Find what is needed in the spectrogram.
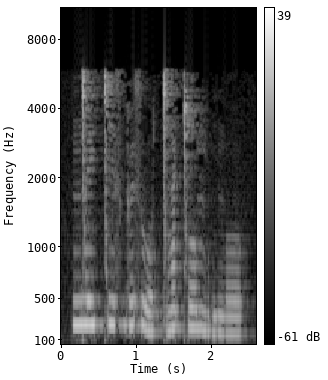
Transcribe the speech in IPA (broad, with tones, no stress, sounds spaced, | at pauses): ŋ͡ǀ e˥ j ǀ i˥ s ɡ ø˥ s β o˩ ɡ͡ǀ æ˥ ǀʰ o˥ m u˩ ɡ ŋ o˩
